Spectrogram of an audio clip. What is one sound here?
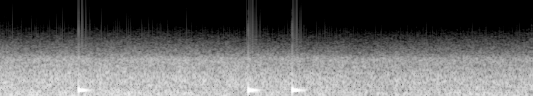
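Short electronic menu blips chime.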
